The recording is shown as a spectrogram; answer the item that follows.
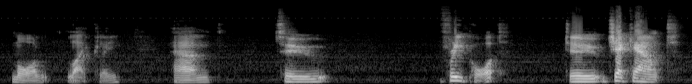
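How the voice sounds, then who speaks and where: A man's voice: mid-range voice, sharp tone, low-quality recording. A man hosting a tabletop role-play vidcast as game master, casually recapping a session with rambling, chatty asides.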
